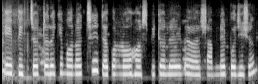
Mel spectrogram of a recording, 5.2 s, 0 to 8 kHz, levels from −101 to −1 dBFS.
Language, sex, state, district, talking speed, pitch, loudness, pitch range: Bengali, female, West Bengal, North 24 Parganas, 165 wpm, 250 Hz, -14 LUFS, 240-260 Hz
